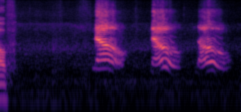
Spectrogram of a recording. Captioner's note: on phone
